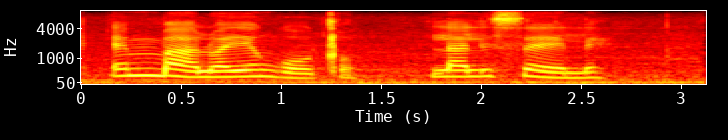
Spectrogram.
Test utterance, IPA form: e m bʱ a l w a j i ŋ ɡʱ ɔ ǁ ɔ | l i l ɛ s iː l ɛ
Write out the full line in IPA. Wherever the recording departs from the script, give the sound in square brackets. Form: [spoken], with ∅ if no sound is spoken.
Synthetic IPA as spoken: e m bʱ a l w a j [ɛ] ŋ ɡʱ ɔ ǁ ɔ | l [a] l [i] s [ɛː] l ɛ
